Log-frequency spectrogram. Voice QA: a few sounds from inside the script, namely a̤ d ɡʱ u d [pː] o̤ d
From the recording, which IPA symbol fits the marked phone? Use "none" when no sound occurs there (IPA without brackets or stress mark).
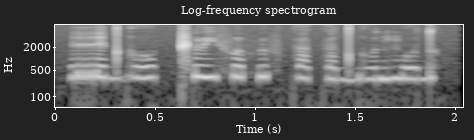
m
